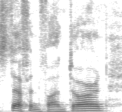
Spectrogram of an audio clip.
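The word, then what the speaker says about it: Stefan Vandoren: They took a cue, Gerard de Hooft and Stefan van Doren, the Dutch pronunciation, Stefan van Doren,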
